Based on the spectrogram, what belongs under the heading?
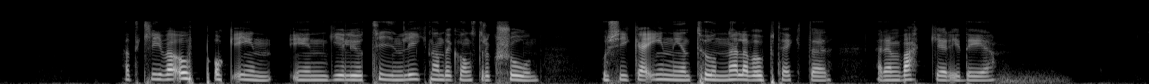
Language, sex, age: Swedish, female, 18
